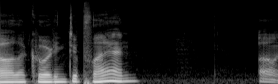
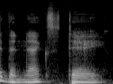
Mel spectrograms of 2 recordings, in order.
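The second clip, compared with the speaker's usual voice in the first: slow hushed whisper; 3 semitones lower, 6 dB quieter, slower than usual. Real, not acted. Reading the next scene aloud, in a whisper. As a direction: breathe it, slow and secret.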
